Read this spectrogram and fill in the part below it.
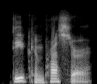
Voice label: "Decompressor", American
